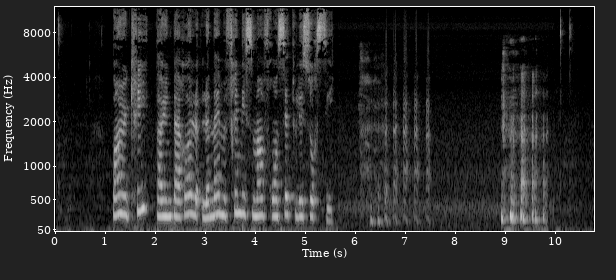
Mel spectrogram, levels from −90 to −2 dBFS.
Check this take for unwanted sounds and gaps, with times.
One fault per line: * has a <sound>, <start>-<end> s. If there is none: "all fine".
* has a laugh, 6.0-7.6 s
* has a laugh, 8.9-9.9 s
